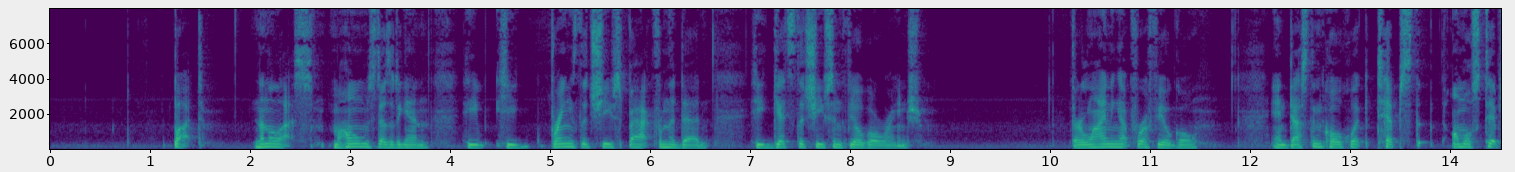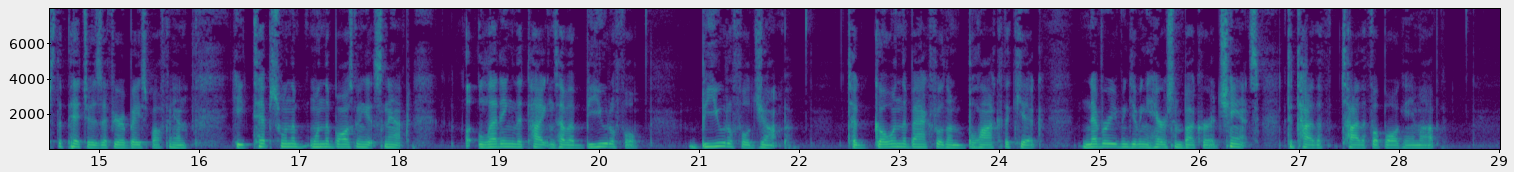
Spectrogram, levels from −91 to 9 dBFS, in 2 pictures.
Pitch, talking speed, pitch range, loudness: 145 Hz, 180 wpm, 135-155 Hz, -30 LUFS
